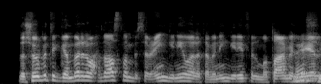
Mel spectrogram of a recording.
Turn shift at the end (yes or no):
yes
